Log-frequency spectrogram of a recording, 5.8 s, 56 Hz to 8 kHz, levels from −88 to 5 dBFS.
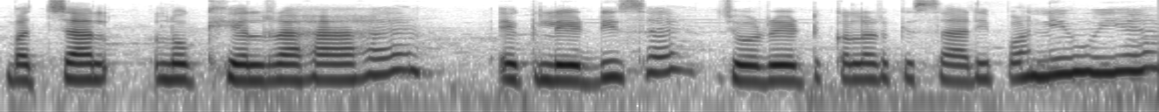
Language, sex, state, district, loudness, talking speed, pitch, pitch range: Hindi, female, Bihar, West Champaran, -15 LUFS, 165 wpm, 240 Hz, 235-285 Hz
